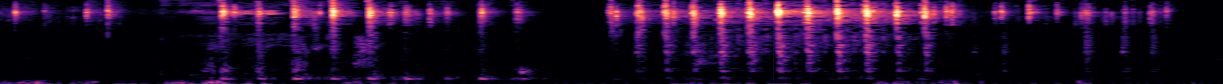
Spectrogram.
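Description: Quick runs of small sharp clicks and taps, densest in the middle at several a second, from hands working the plastic clips and fittings on the dye tubes of a flow-visualization apparatus.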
